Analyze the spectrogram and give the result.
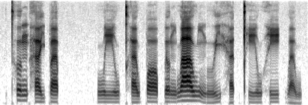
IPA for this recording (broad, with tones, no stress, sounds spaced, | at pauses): t̪ʰ ʊ˥ ŋ h ɐ˧ j p ɐ˧ p̚ | w iː˨ w kʰ ɐ˨˧ w p ɔː˧ p̚ l ʊ˧ ŋ w aː˥ w ŋ uː˨˥ j h ɐ˨˥ t̚ pʰ iː˧ w h iː˥ k̚ w ɐ˨˩ w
